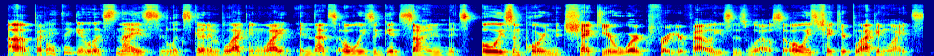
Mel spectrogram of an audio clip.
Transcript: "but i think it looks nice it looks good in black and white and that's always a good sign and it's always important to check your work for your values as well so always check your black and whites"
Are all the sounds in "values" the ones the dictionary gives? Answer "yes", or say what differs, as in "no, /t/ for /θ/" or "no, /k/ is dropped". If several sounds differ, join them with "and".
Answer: yes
